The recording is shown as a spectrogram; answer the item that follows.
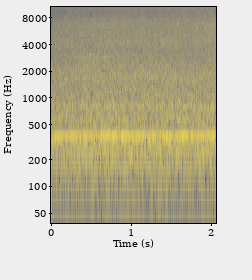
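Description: Interior noise of a moving tour bus: steady engine and road rumble with a constant low hum, heard from inside the cabin.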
